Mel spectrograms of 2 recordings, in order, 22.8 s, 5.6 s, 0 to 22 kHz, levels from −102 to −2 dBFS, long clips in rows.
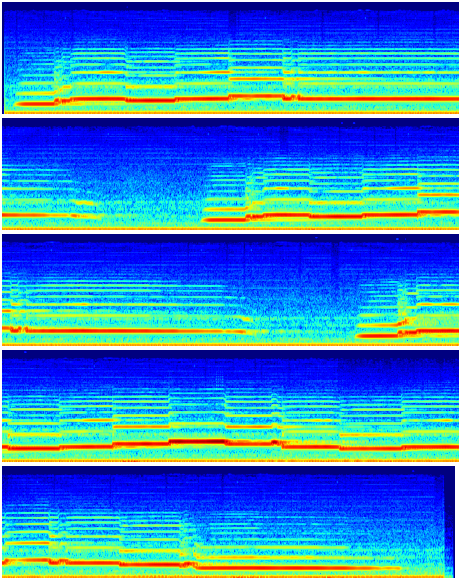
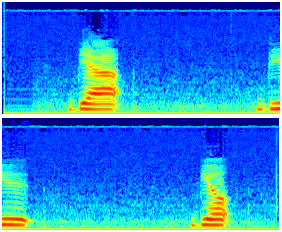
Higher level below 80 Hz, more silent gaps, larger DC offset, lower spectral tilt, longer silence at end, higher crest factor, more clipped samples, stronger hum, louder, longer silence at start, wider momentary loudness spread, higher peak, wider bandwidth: first, -30 dBFS vs -60 dBFS; neither; second, under 0.1% vs 2%; about the same, -8.5 dB/octave vs -8 dB/octave; second, 0.1 s vs 0.5 s; second, 14 dB vs 20 dB; neither; neither; first, -16 LUFS vs -20 LUFS; about the same, 0 s vs 0 s; about the same, 17 LU vs 19 LU; about the same, -2 dBFS vs -4 dBFS; second, 4.2 kHz vs 17 kHz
